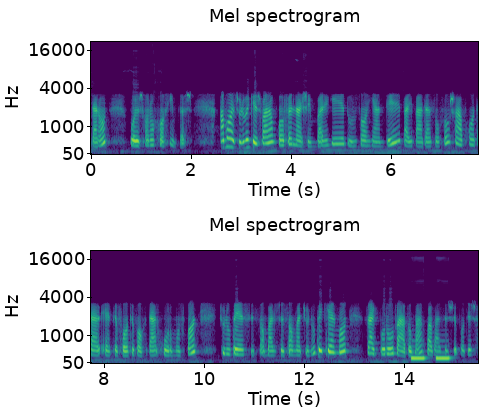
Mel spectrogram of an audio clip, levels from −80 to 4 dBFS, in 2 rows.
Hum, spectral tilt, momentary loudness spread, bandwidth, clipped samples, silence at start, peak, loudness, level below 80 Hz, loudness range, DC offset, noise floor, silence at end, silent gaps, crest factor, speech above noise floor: none; -8 dB/octave; 12 LU; 3.7 kHz; under 0.1%; 0 s; -4 dBFS; -21 LUFS; -62 dBFS; 5 LU; under 0.1%; -40 dBFS; 0 s; none; 18 dB; 19 dB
